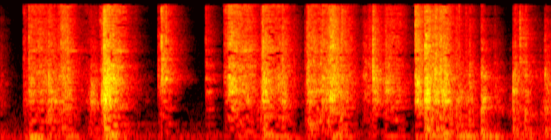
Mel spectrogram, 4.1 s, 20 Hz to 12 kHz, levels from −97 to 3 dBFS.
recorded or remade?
recorded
